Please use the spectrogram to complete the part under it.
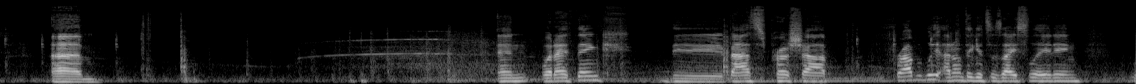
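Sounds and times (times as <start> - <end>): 
low street rumble: 0.0 - 11.3
speech: 0.5 - 1.1, 5.0 - 8.4, 9.0 - 11.3
fire truck siren wailing: 2.3 - 5.4.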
